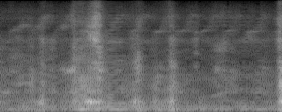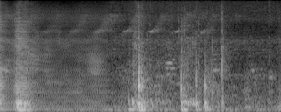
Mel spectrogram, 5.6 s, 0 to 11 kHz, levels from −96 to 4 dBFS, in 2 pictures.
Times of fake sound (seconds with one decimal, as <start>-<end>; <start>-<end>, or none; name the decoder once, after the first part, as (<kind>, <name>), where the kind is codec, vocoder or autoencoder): 0.0-3.9 (vocoder, WaveNeXt)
